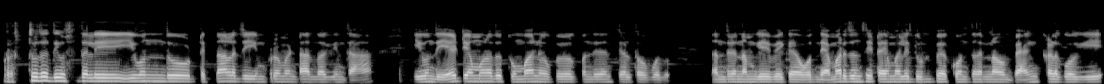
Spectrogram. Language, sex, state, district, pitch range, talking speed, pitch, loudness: Kannada, male, Karnataka, Chamarajanagar, 120-135 Hz, 180 wpm, 125 Hz, -17 LUFS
